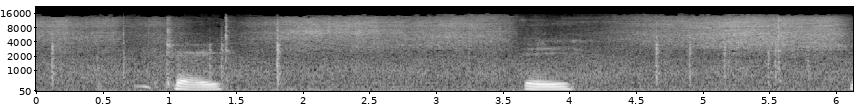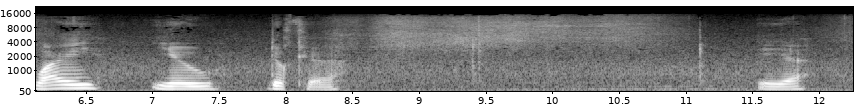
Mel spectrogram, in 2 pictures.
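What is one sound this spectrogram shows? A woman speaks in short, drawn-out calls nearby.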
